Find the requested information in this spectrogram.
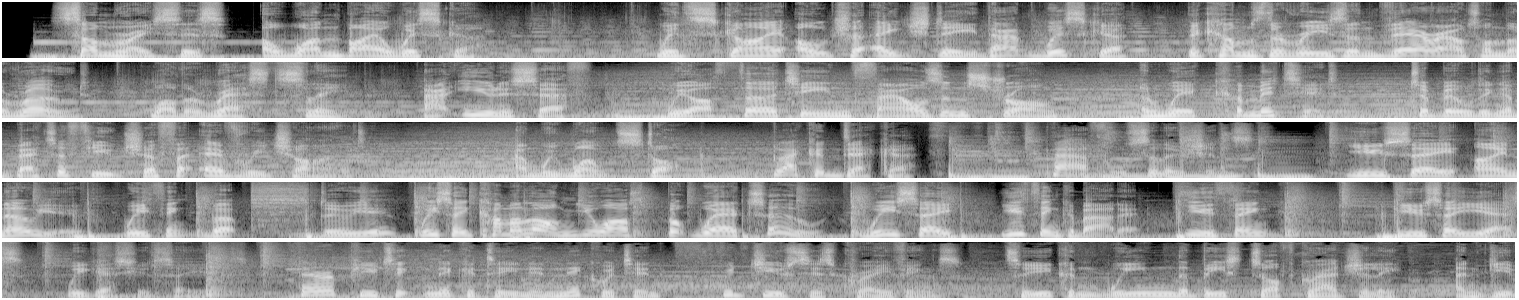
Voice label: Commercial, Recognisable, warm and engaging voice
